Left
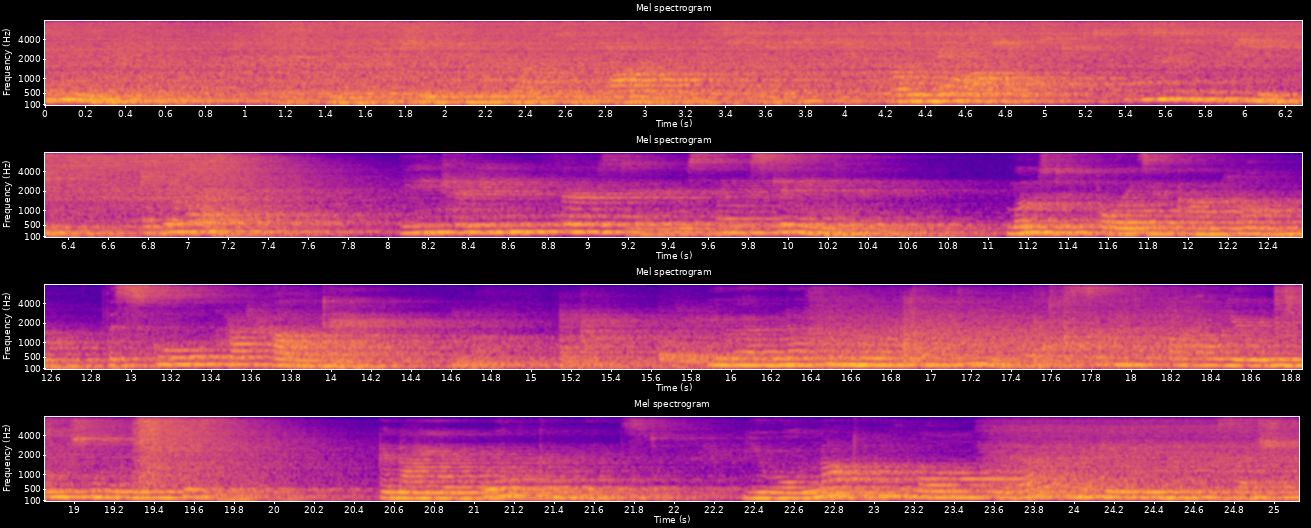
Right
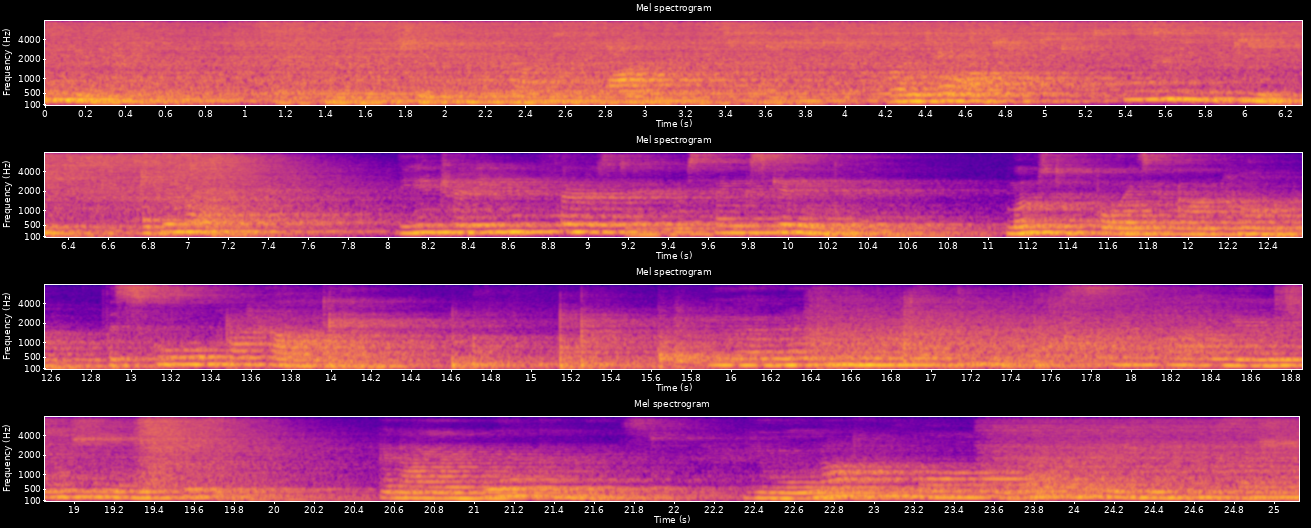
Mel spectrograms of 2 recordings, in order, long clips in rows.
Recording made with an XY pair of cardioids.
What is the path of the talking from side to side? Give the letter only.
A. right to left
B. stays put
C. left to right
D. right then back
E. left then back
A.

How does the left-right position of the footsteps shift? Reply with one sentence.
In this clip you hear the footsteps travel towards the left.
